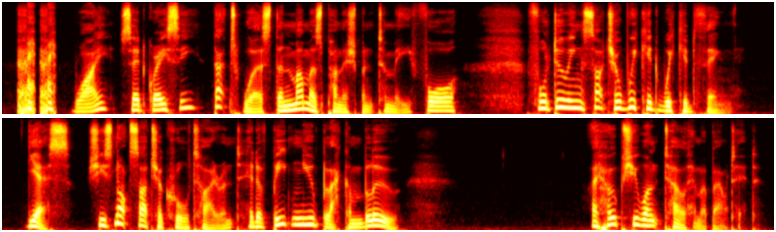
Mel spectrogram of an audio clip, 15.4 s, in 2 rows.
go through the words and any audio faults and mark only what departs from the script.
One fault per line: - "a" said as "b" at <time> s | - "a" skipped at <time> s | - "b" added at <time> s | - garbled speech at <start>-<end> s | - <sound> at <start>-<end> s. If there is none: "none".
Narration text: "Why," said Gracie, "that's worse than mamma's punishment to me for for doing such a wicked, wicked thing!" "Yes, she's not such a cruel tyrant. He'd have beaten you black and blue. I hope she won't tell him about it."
- laugh at 0.1-0.5 s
